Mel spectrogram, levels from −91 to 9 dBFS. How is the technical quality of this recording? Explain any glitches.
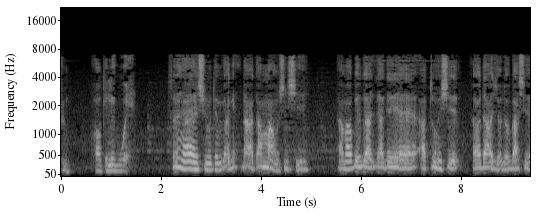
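The recording has audible lossy-codec damage from start to finish, consistent with AAC compression. Throughout the speech, nothing is present above about 6.9 kHz, so the sound is dull and muffled, and sibilants and sustained vowels take on a warbling, fizzy texture. The likely cause is AAC-LC encoding at a low bitrate, fitting roughly 24 kbps. At that rate, the encoder lowers its cut-off and quantises frequency lines coarsely. On a spectrogram, this shows as a flat ceiling at 6.9 kHz and patchy holes between formants. The waveform looks ordinary.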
